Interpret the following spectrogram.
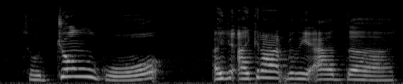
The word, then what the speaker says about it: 中国: So we have ZH is pronounced J, not za or zo. It's J. So 中国.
